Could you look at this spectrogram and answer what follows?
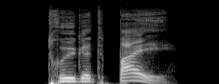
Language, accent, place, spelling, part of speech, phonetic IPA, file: German, Germany, Berlin, trüget bei, verb, [ˌtʁyːɡət ˈbaɪ̯], De-trüget bei.ogg
- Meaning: second-person plural subjunctive II of beitragen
